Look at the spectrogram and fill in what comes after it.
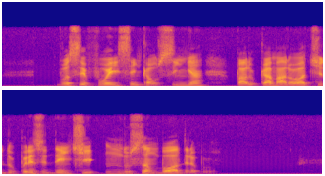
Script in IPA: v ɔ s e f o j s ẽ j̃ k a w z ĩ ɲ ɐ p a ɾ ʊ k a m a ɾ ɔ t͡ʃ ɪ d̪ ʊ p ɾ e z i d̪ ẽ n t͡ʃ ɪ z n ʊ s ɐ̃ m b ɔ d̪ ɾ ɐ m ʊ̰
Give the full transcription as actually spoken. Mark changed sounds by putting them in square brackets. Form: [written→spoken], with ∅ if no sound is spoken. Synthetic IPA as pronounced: v [ɔ→o] s e f o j s ẽ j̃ k a w [z→s] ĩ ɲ ɐ p a ɾ ʊ k a m a ɾ ɔ t͡ʃ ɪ d̪ ʊ p ɾ e z i d̪ ẽ n t͡ʃ ɪ [z→∅] n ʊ s ɐ̃ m b ɔ d̪ ɾ ɐ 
